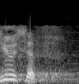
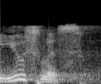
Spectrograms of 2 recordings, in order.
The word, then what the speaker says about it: Yusuf: by some other gone my name is Yusuf he say Yusuf very good I wish you teach my wife she keeps mispronouncing it she calls me useless humbly now how many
